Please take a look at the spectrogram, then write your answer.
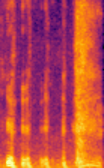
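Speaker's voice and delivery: low, quiet chuckle; quiet trailing laugh; soft chuckle. Real, not acted. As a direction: chuckle softly to yourself. Laughing along with a laughing viewer.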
